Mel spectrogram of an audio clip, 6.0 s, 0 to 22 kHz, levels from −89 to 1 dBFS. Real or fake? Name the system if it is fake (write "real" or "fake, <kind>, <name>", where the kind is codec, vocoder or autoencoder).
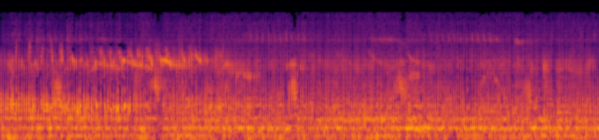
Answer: fake, vocoder, BigVGAN v2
